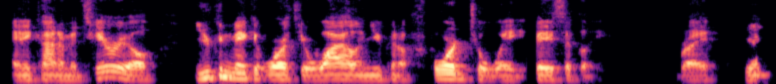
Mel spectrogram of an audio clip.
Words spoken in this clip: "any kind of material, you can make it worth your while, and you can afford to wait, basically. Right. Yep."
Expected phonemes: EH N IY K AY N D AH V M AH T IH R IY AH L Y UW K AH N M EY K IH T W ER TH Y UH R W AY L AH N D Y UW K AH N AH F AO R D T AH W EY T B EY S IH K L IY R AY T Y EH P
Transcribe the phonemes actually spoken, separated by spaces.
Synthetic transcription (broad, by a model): EH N IY K AY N D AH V M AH T IH R IY L Y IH K AH N M EY K IH T W ER TH Y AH R W AY L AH N Y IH K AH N AH F AO R D T AH W EY T B EY S IH K L IY R AY T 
